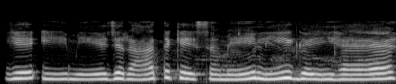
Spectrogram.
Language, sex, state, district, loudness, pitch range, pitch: Hindi, female, Bihar, Araria, -14 LUFS, 235-270 Hz, 245 Hz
